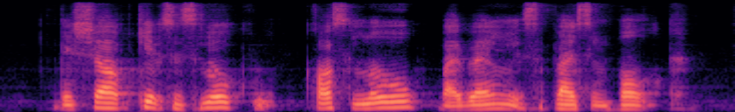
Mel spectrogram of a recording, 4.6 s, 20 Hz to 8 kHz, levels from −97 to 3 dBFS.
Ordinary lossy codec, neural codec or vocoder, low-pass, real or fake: none; codec, 24 kHz, 1 kbps, SNAC; 7.2 kHz; fake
